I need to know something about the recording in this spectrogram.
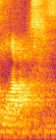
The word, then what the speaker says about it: logos: And so like the word logos, you'll hear me in say loss. And the way that I was taught was logos. So that that that O isn't O, it's A.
